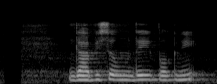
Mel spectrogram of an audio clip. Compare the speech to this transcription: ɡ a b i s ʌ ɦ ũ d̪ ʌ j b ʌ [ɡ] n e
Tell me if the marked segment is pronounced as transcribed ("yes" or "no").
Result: yes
